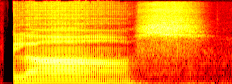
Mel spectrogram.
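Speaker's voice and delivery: very loud, drawn-out call; announcer call. Real, not acted. Host naming the next dimension for viewers, booming announcement. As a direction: belt out the title.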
